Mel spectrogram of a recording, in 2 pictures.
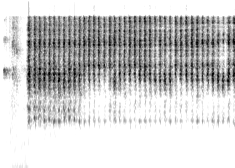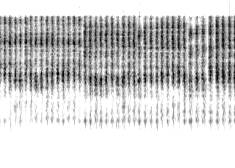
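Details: Greater green leafbird in the rough 'tembakan' burst style, played as a lure to make other birds sing and turn aggressive: a loud, rapid, buzzy rattling of harsh pulses, about four a second, running almost unbroken.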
